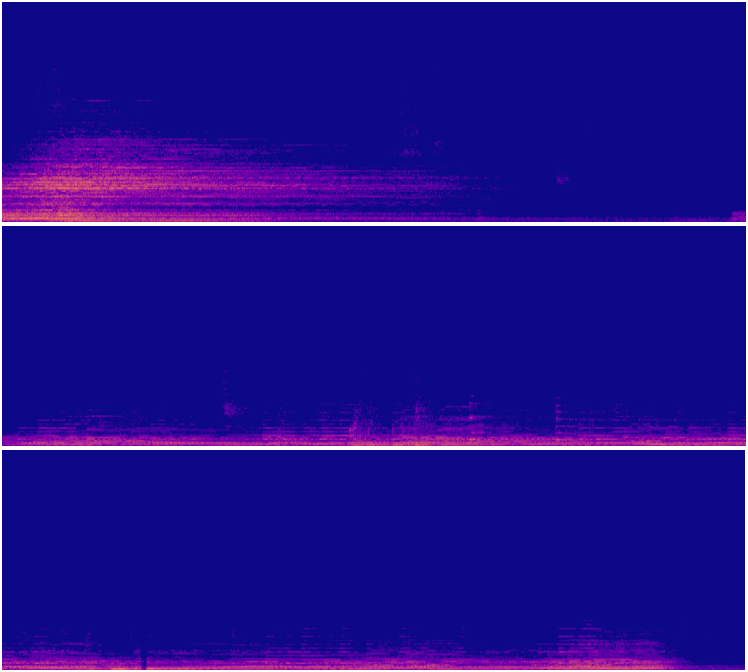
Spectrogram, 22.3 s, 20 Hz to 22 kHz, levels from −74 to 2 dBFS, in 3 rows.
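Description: A packet reached the receiver late at 16.25 s, and the jitter buffer ran dry, causing a short stall from a late packet. About 59 ms of the preceding sound is stretched to fill the gap until 16.33 s, so one moment is held too long with a slight buzz or dip, though nothing is lost and the delay grows by that same 59 ms. Later, the buffer was holding more audio than it needed, and a jitter buffer speed-up from 21.73 to 22.19 s trims it back by repeatedly cutting pitch-period-sized slices, roughly 70 ms in all. The sound plays at about 112% speed with unchanged pitch and comes across as hurried.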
